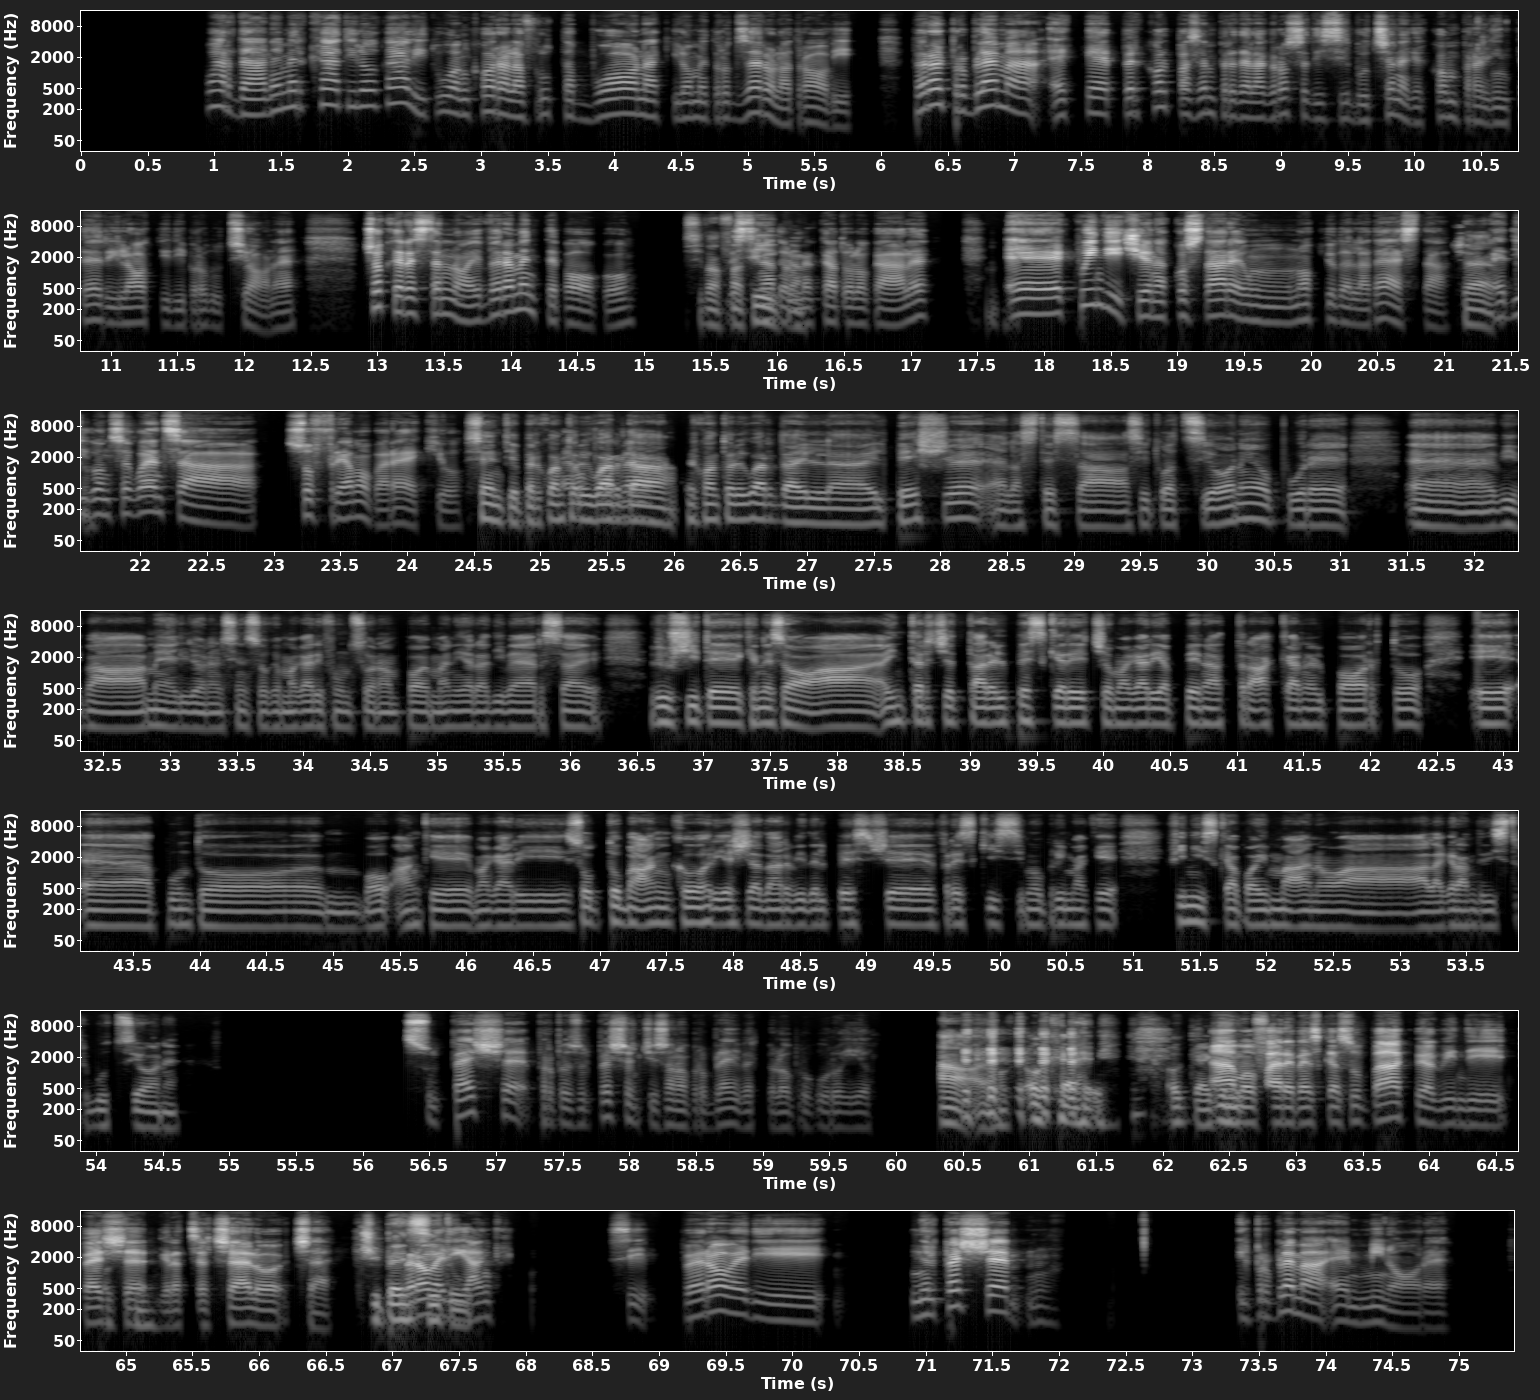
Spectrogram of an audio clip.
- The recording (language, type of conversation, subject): Italian, podcast, In che modo i cicli stagionali influenzano ciò che mangiamo?
- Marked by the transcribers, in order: chuckle; "pesce" said as "pessce"; "proprio" said as "propo"; laughing while speaking: "okay"; laugh; tsk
